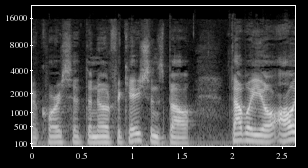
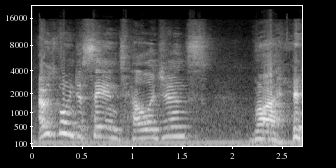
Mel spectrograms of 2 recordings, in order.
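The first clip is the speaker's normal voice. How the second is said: cracking up mid-sentence; laughing; 11 semitones higher, 8 dB louder than usual. Real, not acted. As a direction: voice jumping up with laughter.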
